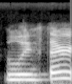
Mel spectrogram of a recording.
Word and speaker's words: Luther: Luther is L-U-T-H-E-R.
